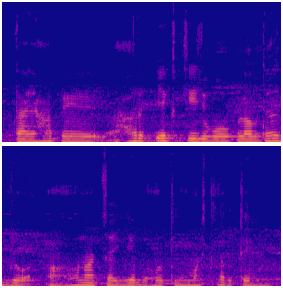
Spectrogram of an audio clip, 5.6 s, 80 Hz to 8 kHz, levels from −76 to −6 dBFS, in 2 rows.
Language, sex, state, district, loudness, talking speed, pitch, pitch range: Hindi, male, Bihar, Araria, -35 LUFS, 170 wpm, 140 Hz, 140-150 Hz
